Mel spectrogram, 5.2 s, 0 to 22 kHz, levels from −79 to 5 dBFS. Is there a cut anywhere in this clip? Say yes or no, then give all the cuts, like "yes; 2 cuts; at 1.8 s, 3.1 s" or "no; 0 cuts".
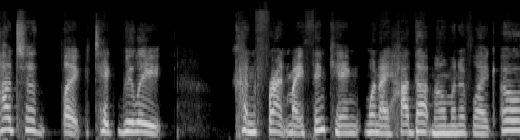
yes; 1 cut; at 1.1 s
